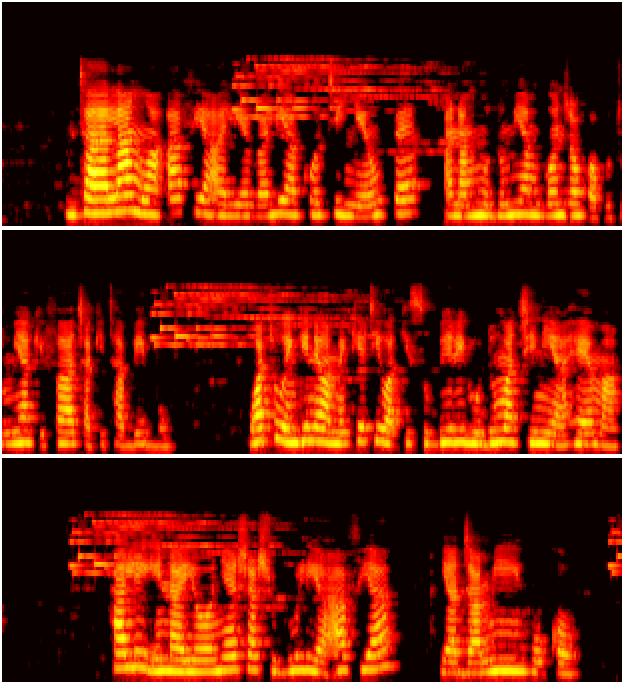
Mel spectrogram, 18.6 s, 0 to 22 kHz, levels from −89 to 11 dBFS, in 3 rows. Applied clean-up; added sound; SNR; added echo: classical method Wiener filter.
